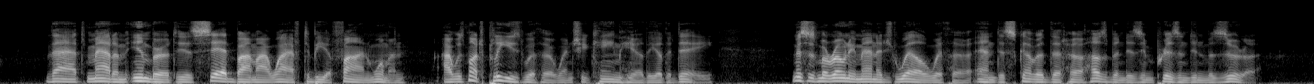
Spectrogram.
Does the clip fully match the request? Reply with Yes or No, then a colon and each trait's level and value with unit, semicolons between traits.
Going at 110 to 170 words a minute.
No: average, 185 wpm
